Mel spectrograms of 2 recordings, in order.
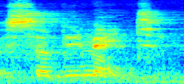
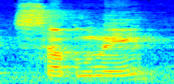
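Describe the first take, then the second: First: "sublimate" with the weight on mate; French stress. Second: Said in the usual way. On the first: Shown as a demonstration. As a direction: lean on the end of "sublimate". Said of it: "in French, it's more like". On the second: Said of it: "In English, you would say".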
